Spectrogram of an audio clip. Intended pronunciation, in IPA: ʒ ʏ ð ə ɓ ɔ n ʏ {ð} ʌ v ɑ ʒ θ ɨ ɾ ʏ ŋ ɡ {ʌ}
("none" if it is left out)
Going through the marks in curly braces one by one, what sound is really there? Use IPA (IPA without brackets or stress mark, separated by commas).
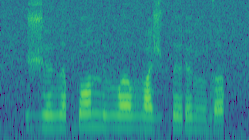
v, ʌ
